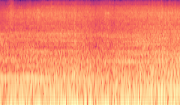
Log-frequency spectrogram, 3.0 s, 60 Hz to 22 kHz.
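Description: A 2019 Honda Monkey motorcycle engine held at full throttle on the road, a loud, steady droning roar mixed with heavy wind rush, sustained and close without a break.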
